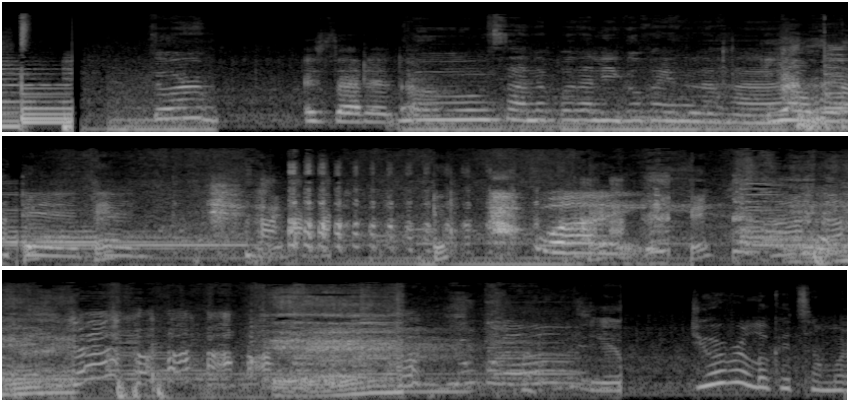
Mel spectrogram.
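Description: Several young women talk and laugh excitedly through a small speaker.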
